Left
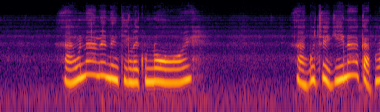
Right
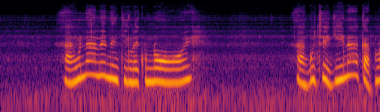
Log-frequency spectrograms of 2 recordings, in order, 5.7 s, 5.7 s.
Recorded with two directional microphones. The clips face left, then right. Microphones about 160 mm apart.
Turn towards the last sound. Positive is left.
turn(degrees=25)  # may be behind; listen again after turning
